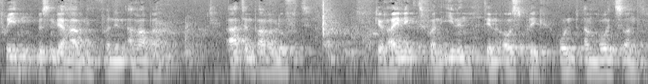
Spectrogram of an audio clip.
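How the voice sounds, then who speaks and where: A man voicing an old male jackal elder who pleads solemnly, in a measured, plaintive storybook reading. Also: fairly low pitch, level tone, natural voice. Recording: roomy recording with faint hiss.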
